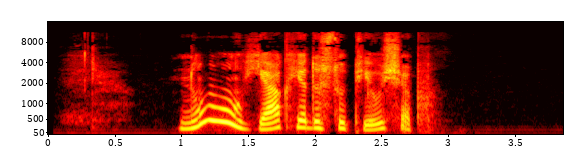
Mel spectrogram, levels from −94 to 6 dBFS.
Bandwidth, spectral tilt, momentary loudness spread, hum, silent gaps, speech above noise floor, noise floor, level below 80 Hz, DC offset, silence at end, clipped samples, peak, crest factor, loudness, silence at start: 11.5 kHz; -4 dB/octave; 11 LU; none; none; 57 dB; -75 dBFS; -62 dBFS; under 0.1%; 1 s; under 0.1%; -2 dBFS; 20 dB; -18 LUFS; 1 s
